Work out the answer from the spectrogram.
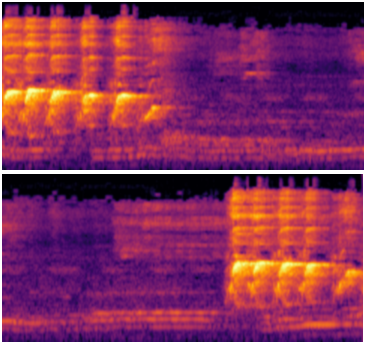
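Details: Singing Asian fairy-bluebird, described as agitating green leafbirds: a burst of five sharp whistled notes, then a pause with low faint tones, then another rapid whistled series.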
